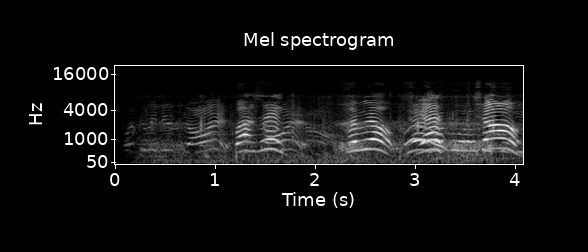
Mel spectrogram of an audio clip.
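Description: A toddler's voice: a string of about five high-pitched, wordless calls and squeals, each rising and falling, the loudest near the end.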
